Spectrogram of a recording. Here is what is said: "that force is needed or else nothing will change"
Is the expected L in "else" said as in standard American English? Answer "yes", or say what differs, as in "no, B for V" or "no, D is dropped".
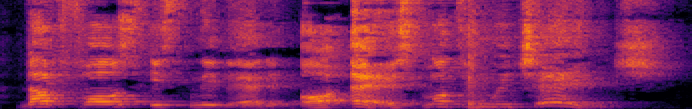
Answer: no, L is dropped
